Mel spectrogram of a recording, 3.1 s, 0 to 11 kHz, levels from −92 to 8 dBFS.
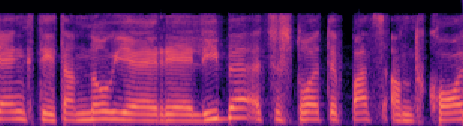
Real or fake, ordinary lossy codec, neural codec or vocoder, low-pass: real; AAC, 48 kbps; none; 7.2 kHz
